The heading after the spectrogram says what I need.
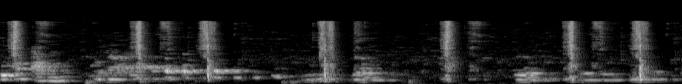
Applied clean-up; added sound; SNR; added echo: classical method WPE with log-MMSE.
